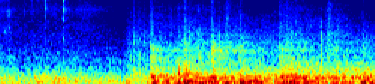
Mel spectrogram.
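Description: Hands clank on the rungs of a metal ladder.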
